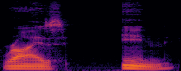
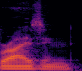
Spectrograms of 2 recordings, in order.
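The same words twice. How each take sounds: First: The words are said separately, without linking. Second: The words are linked together smoothly. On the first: The speaker calls it wrong. "not rise in" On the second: The speaker calls it right. "It's rise in"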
